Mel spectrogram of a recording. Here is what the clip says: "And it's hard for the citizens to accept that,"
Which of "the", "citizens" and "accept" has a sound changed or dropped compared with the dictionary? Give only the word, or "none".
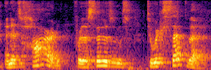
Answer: none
